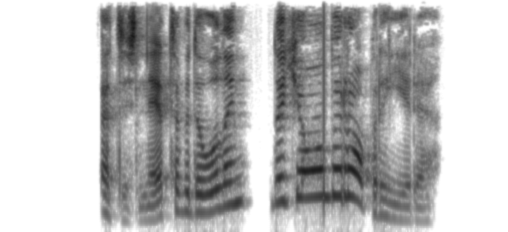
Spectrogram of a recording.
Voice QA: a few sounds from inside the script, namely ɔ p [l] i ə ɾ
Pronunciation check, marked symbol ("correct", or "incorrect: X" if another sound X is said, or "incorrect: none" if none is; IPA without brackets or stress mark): incorrect: r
